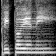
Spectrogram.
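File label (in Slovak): "pripojený", Slovak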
